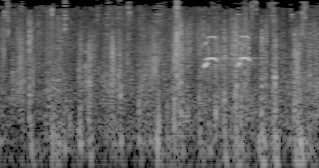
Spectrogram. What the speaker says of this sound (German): Wir reiten also hier mal links durch die Schlucht und halten uns dann einfach rechts.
